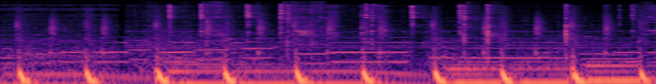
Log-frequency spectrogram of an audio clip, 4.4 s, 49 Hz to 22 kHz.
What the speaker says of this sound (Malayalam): ഇനി ഒരു 2 ടേബിൾ സ്പൂണിൻ്റെ അടുത്ത് തൈരും കൂടെ ഇട്ടിട്ട് നല്ലോണം ഒന്ന് മിക്സ് ചെയ്യുന്നുണ്ട്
